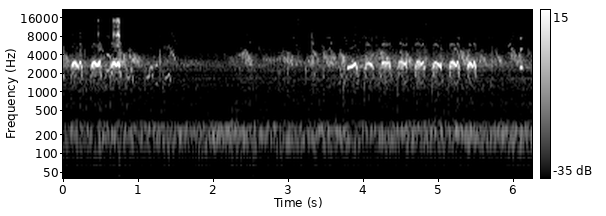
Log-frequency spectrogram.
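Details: Third fish brought to the Dunrovin Ranch osprey nest, 14 July 2021: three quick shrill chirps open, then after a lull a rising run of about nine evenly repeated whistles. Steady low hum in the background.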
